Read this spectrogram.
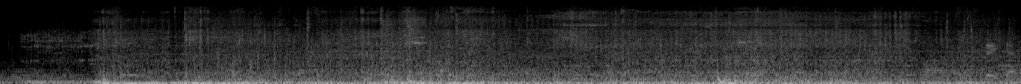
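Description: Rapid gunfire rattles and blasts loudly.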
